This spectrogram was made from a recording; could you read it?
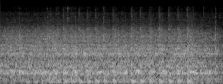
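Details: Honda Ruckus after cleaning clogged carb jets, first start attempt: fast uneven chugging as the engine catches briefly then dies; hard start, won't keep running. Owner suspects a valve issue, not confirmed.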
